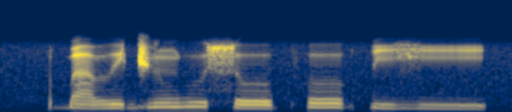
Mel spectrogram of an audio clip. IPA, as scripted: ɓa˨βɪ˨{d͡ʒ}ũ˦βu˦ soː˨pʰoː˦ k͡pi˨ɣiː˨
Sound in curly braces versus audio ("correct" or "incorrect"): correct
